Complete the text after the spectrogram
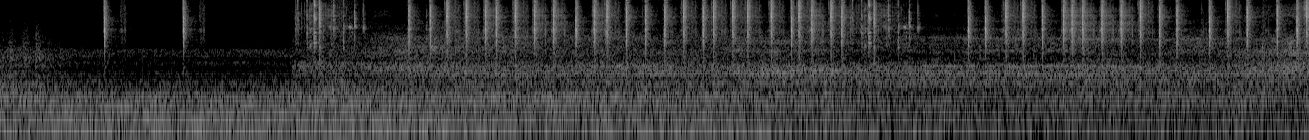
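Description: A typewriter-like machine clicks and clacks rapidly as it types.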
